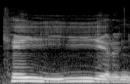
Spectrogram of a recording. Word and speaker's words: keel: 있고 평평한이란 뜻도 있죠 kel은 있죠 장음이에요 장음 하는 거고 우리가 흔히 하는 kill이 있죠 요거는 단음이에요 이건 요건장음이에요 발음이 거의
